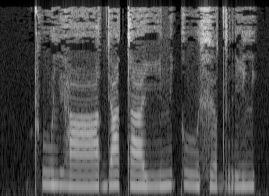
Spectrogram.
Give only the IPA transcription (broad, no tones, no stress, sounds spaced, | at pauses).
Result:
ʈʰ u lʲ ɦ ɑː d ɾʲ o i̯ tˤ iː n i k uː xʲ ɔ d r i lʲ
